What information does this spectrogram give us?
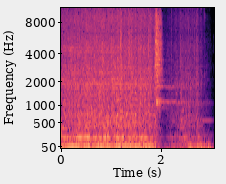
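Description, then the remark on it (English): A V8-engine chainsaw belonging to a South Australian farmer roars loudly and steadily for about two seconds, then abruptly cuts out, leaving a fading mechanical hum and faint rattles. “South Australian farmer Glenn Simpson speaking to Elsie Adamo about his V8 engine chainsaw”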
